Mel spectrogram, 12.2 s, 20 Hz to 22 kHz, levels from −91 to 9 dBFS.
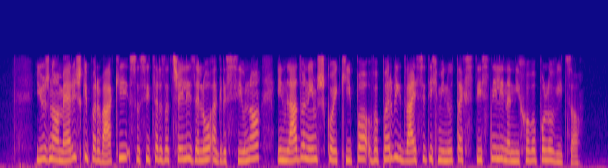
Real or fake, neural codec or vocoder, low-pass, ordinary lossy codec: real; none; 5.4 kHz; none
